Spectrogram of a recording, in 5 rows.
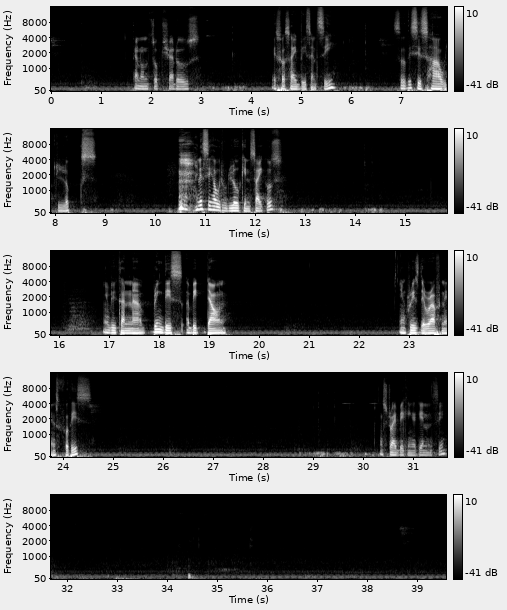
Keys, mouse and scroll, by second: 2.5 click, 3.1 scroll up 1, 4.2 click, 5.2 h, 6.3 `, 7.2 scroll up 1, 7.5 `, 8.2 scroll down 1, 8.6 `, 10.2 scroll down 1, 10.4 `, 11.2 KP_0, 13.9 alt+h, 16.2 click, 17.6 click, 24.4-39.5 drag, 29.6 alt+a.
